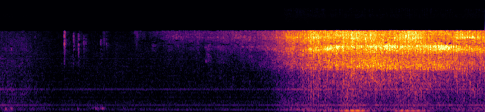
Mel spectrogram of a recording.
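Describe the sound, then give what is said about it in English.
A thrown yo-yo spins with a high, whirring squeal. The sound starts faint, then swells in midway and keeps going loud and steady to the end. “It was making an ungodly noise. Here, I'll throw it again.”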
